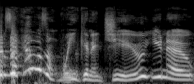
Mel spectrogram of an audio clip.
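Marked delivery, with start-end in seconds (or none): 0.2-1.4 disgusted tone, higher and louder. Retelling a drive-through mix-up, imitating own disgusted tone. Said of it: "I said it, like, kinda disgusted".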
